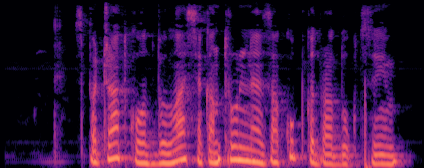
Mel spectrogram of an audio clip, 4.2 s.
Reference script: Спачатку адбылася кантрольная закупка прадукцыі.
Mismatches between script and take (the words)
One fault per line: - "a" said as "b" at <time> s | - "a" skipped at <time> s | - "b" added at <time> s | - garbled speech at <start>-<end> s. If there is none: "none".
none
